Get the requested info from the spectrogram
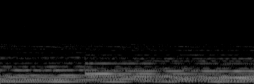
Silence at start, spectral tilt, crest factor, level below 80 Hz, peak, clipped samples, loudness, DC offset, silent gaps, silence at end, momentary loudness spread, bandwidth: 0 s; -8 dB/octave; 12 dB; -76 dBFS; -28 dBFS; under 0.1%; -42 LUFS; under 0.1%; none; 0 s; 3 LU; 6.4 kHz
